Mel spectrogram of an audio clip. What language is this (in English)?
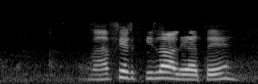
Punjabi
